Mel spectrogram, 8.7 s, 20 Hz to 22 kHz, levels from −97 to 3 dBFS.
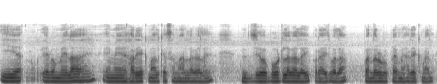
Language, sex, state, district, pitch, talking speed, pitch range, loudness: Bajjika, male, Bihar, Vaishali, 120 Hz, 165 wpm, 115-125 Hz, -25 LUFS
